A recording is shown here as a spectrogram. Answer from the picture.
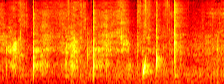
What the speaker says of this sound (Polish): Marmolada się już gotuje.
